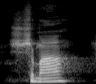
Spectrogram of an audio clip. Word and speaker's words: Shema: How do you say that word? Shema. Say it correctly? Shema.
